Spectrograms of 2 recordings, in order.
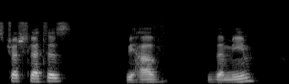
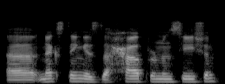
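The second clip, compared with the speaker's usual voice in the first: ordinary delivery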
